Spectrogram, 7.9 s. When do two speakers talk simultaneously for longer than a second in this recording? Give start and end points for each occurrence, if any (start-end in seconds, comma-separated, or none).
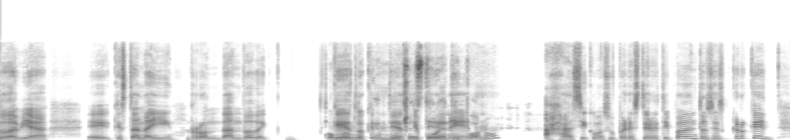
3.3-4.7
